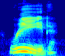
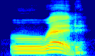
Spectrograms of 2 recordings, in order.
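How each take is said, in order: First: The vowel is a long E sound. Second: The vowel is a short E sound. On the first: It is the present tense. "The words in this column will have a long E sound" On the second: It is the past tense. "Here we have the past tense"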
